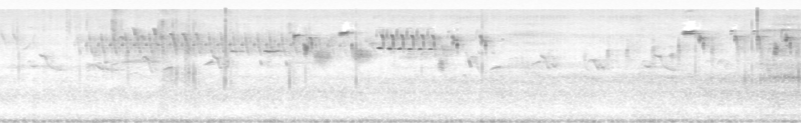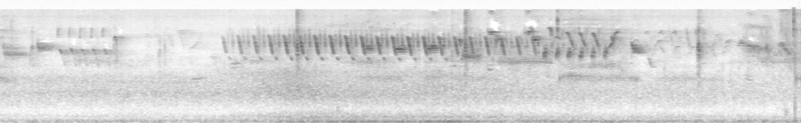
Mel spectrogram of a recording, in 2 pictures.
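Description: Small songbirds singing high, rapid trills, a short run about a second in and a longer one from about two-thirds of the way through, over a low rumble of wind on the microphone that grows louder at the same time.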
